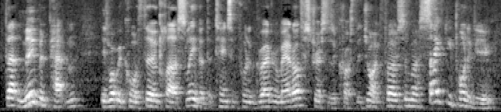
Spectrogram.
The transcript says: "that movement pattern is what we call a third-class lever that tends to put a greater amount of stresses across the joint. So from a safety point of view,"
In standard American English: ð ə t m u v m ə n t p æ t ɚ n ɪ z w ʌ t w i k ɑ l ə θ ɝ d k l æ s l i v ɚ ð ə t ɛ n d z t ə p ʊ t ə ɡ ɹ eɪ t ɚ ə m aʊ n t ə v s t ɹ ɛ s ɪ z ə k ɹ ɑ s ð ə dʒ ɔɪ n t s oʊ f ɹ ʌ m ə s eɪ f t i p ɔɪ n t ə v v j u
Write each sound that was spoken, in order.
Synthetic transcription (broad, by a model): ð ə t m u v m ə n p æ t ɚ n ɪ z w ʌ t w i k ɑ l θ ɝ d k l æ s l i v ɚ ð ə t ɛ n d z t ə p ʊ t ə ɡ ɹ eɪ t ɚ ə m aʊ t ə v s t ɹ ɛ s ɪ z ə k ɹ ɑ s ð ə dʒ ɔɪ n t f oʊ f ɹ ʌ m ə s eɪ f t i p ɔɪ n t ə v v j u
